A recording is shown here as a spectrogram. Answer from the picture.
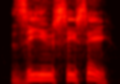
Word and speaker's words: Zucc: Z-U-C-C. Pronounced Zucc. Like the phonetic. We have the phonetic, like, writing of it. Yeah. Pronounced Zucc.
